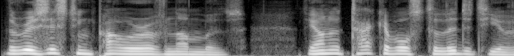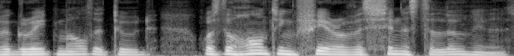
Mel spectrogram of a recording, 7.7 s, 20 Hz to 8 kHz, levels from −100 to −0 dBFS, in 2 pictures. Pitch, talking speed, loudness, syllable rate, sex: 140 Hz, 155 wpm, -18 LUFS, 5.9 syllables/s, male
